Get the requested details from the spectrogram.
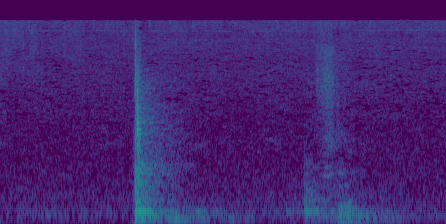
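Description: A ball of dough is set down on a baking tray with a soft thud.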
